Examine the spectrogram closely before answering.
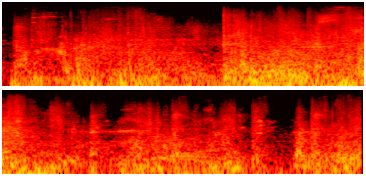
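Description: Sharp game sound effects of spells and strikes ring out during a fight.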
